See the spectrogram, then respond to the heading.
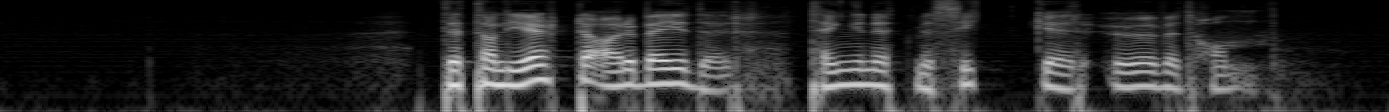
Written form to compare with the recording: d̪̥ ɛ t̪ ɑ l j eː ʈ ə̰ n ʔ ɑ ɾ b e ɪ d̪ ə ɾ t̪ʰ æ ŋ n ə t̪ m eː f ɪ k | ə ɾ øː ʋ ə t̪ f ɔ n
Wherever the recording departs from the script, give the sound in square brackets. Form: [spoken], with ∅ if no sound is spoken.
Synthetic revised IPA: d̪̥ ɛ t̪ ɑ l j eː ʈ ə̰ [∅] ʔ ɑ ɾ b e ɪ d̪ ə ɾ t̪ʰ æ ŋ n ə t̪ m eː [s] ɪ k | ə ɾ øː ʋ ə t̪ [h] ɔ n

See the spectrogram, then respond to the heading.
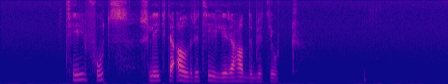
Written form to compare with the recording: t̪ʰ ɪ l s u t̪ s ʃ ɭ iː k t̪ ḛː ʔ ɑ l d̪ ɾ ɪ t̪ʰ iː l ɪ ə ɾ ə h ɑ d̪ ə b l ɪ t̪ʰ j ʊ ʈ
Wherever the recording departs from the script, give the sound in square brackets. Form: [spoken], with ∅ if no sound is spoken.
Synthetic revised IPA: t̪ʰ ɪ l [f] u t̪ s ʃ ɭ iː k [d̪] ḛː ʔ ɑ l d̪ ɾ ɪ t̪ʰ iː l ɪ ə ɾ ə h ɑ d̪ ə b l ɪ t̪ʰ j ʊ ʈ

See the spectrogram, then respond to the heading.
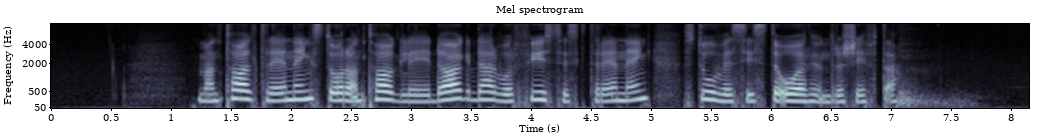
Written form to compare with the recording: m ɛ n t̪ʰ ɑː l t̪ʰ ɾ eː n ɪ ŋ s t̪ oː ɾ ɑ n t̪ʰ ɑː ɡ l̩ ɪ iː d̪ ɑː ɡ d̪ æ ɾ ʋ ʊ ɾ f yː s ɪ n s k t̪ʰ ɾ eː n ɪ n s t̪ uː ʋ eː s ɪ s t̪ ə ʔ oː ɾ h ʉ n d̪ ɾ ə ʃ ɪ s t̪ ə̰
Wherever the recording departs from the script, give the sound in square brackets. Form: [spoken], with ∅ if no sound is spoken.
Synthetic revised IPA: m ɛ n t̪ʰ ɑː l t̪ʰ ɾ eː n ɪ ŋ s t̪ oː ɾ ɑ n t̪ʰ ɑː ɡ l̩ ɪ iː d̪ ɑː ɡ d̪ æ ɾ ʋ ʊ ɾ f yː s ɪ [∅] s k t̪ʰ ɾ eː n ɪ [ŋ] s t̪ uː ʋ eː s ɪ s t̪ ə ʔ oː ɾ h ʉ n d̪ ɾ ə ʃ ɪ [f] t̪ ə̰

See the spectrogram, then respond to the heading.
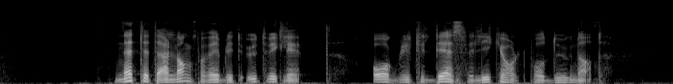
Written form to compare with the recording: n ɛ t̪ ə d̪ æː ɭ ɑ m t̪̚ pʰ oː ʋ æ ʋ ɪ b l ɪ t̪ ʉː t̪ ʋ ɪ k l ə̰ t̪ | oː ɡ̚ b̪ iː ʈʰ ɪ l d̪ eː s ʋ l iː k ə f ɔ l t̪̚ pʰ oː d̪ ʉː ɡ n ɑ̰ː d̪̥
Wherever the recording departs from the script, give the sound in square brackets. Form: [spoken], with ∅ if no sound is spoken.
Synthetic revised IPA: n ɛ t̪ ə [t̪] æː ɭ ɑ [ŋ] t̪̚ pʰ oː ʋ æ [∅] ɪ b l ɪ t̪ ʉː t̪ ʋ ɪ k l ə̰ t̪ | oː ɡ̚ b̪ iː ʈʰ ɪ l d̪ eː s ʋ l iː k ə [h] ɔ l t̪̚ pʰ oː d̪ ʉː ɡ n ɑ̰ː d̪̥

